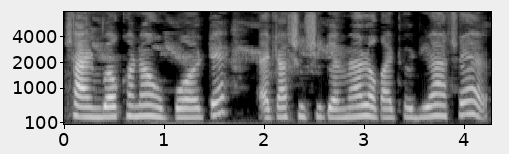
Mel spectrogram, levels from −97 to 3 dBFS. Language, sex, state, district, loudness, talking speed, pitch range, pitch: Assamese, female, Assam, Sonitpur, -21 LUFS, 125 wpm, 235-275 Hz, 255 Hz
